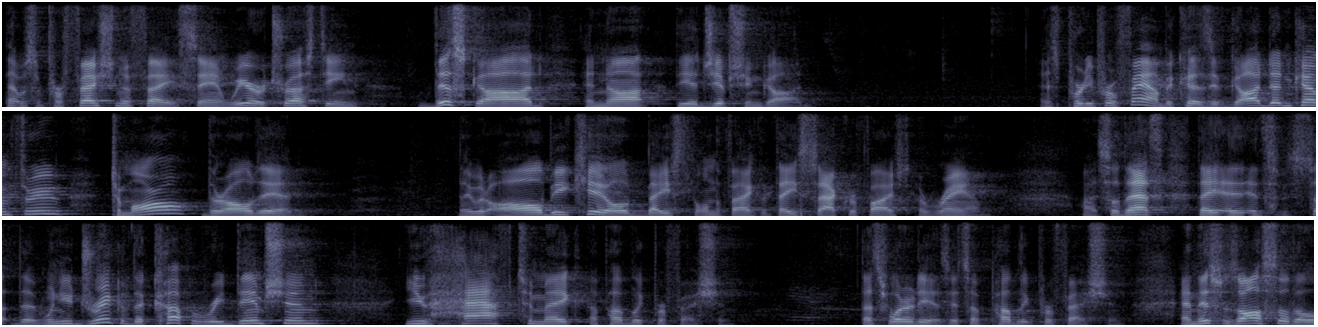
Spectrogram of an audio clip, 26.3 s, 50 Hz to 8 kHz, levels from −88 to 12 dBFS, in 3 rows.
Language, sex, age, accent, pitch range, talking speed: English, male, 40-59, American, 145-180 Hz, 180 wpm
